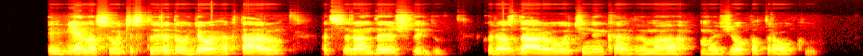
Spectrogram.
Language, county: Lithuanian, Alytus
